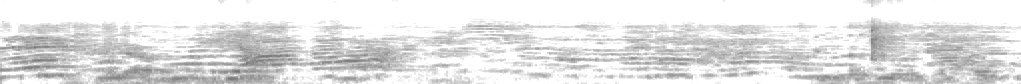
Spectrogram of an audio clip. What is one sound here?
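Young children chatter nearby.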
